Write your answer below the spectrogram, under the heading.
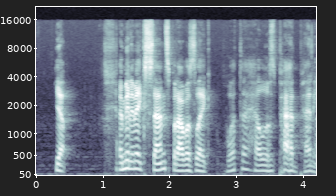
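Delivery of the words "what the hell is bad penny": normal talking voice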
